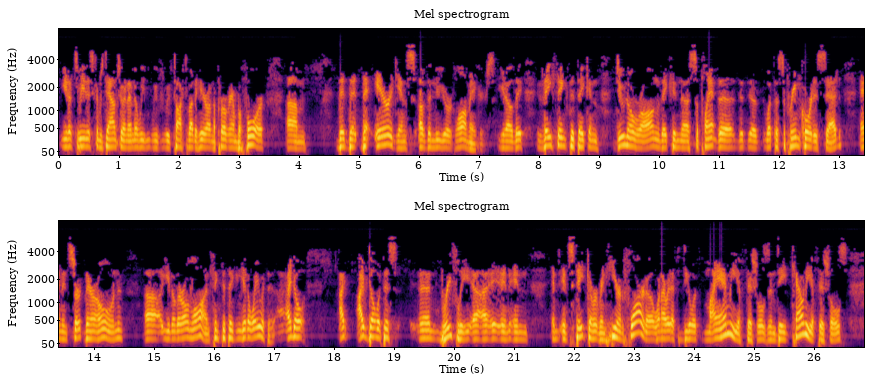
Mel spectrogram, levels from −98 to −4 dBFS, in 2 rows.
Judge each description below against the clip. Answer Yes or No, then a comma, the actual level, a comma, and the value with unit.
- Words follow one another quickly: Yes, fast, 230 wpm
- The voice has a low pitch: Yes, low, 130 Hz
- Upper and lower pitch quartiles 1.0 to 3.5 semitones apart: Yes, average, 3.1 semitones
